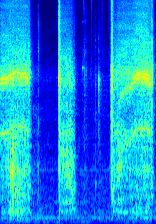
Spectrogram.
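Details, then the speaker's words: DeWalt cordless hammer drill dying: three short, strained whirring bursts with crackling and no power. It was smoking, and the brushes had burnt and melted together. "why ain't got any power bro so man you hear it crackling man ubirr quit"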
